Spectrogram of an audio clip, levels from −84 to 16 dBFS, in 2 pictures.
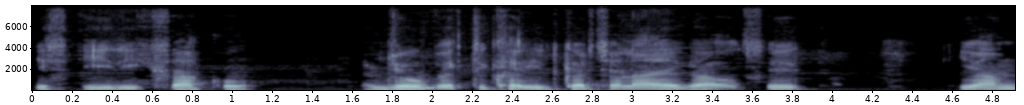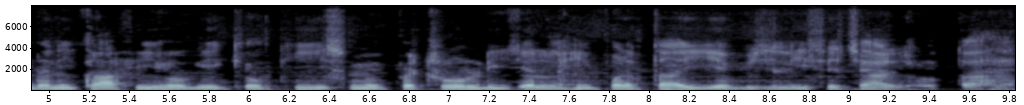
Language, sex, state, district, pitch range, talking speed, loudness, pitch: Hindi, male, Uttar Pradesh, Gorakhpur, 120-135 Hz, 165 wpm, -20 LUFS, 125 Hz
